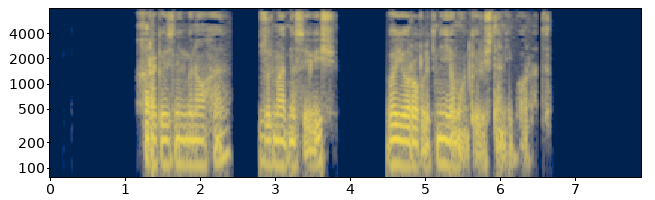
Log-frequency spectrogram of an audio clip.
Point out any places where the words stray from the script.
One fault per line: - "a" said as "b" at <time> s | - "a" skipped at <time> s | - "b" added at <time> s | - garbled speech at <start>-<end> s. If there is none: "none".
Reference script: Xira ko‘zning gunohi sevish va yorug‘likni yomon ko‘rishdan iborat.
- "zulmatni" added at 2.9 s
